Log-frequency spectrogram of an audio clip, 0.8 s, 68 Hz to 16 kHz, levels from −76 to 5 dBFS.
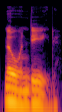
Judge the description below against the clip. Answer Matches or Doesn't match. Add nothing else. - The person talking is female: Doesn't match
